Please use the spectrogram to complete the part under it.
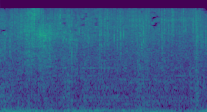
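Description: Electricity crackles and buzzes in sharp bursts.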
